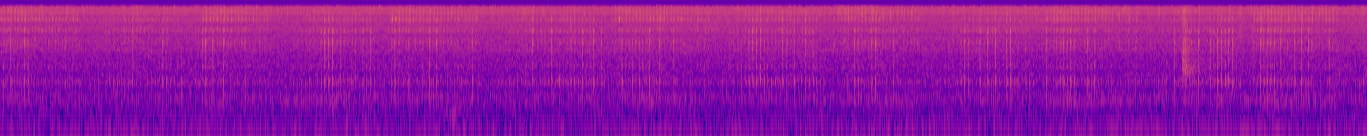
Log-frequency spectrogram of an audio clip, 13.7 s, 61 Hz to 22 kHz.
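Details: Mooni, a 4-month-old female British Longhair kitten, purrs steadily while being petted and sleeping; a continuous low rumbling throb with no breaks, soft and close, no other sounds.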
